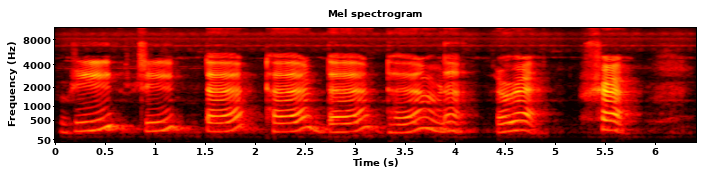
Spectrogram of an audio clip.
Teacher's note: इनका उच्चारण हमारे मूर्धा से होता है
